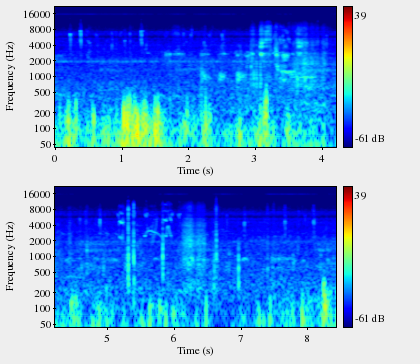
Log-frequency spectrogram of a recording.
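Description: A wildebeest's hooves thud softly on dry ground as it walks.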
